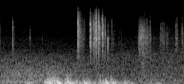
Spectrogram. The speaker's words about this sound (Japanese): この石も落ちててこの石もたまらへんええ音するでしょ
